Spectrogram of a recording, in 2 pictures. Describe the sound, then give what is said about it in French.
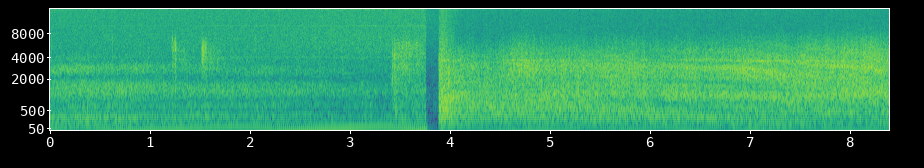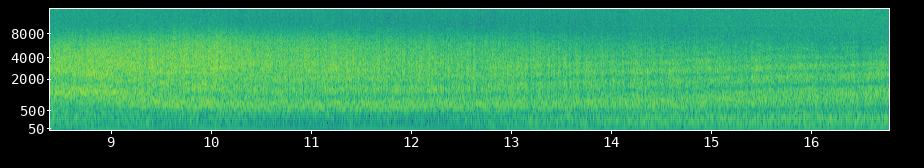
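A small private propeller airplane landing at Saint-Olas airport near Lyon, France, drones loudly and steadily, its engine pitch sweeping down and rising again as it passes. A sharp click sounds near the start, and no one speaks. “Son avion privé va atterrir à l'aéroport de Saint-Olas.”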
